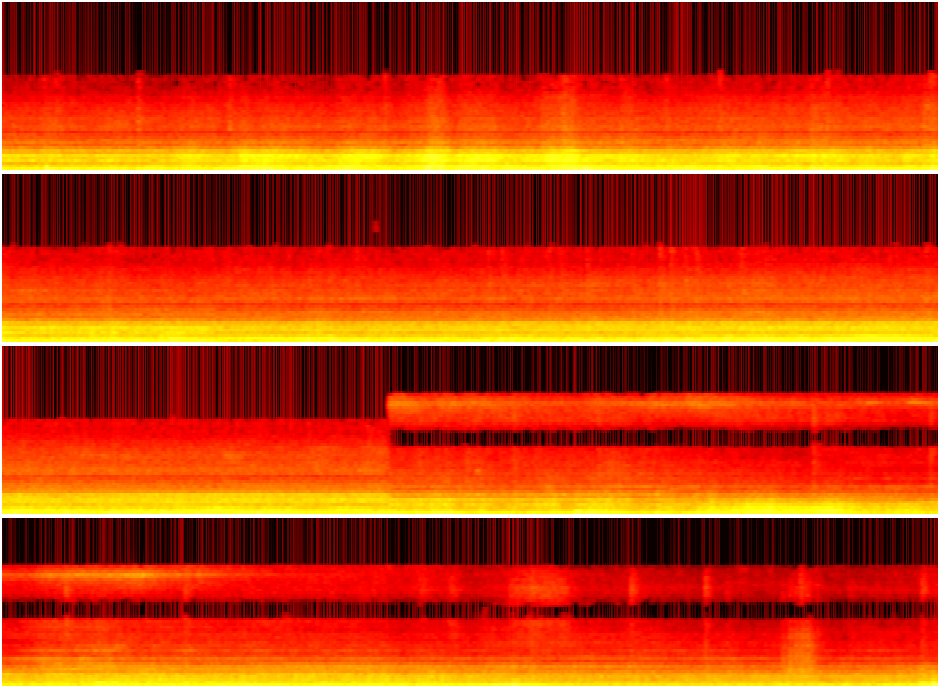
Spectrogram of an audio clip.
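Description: Electric local train running along the track, heard from inside the front car: a steady rumble of wheels on rail with a whine whose pitch changes partway through.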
